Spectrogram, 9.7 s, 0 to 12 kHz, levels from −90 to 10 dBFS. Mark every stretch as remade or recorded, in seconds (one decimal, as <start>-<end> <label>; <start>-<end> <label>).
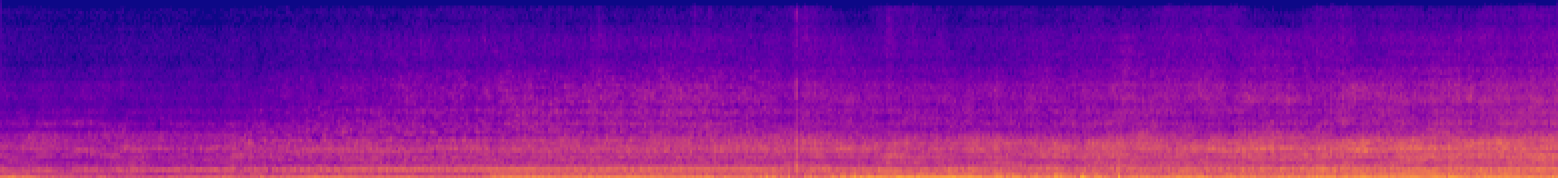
0.0-1.5 remade; 1.5-4.8 recorded; 4.8-9.7 remade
